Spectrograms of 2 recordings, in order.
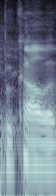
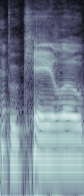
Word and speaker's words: Bukala: something in common because everyone butchers my last name bukala they call me bukalo Buckaloo whatever I thought he would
